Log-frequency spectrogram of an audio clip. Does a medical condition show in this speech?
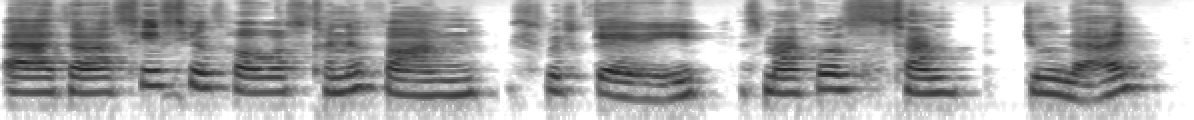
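Yes: Down syndrome; intellectual disability.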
